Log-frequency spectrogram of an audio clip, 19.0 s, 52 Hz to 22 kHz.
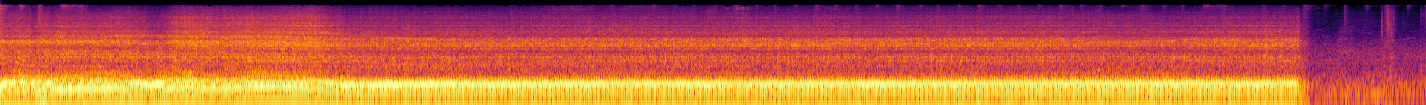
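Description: McLaren 675LT's twin-turbo V8 idling. Its pitch wavers briefly in the first few seconds, then holds steady until the engine is switched off about 17 seconds in.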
